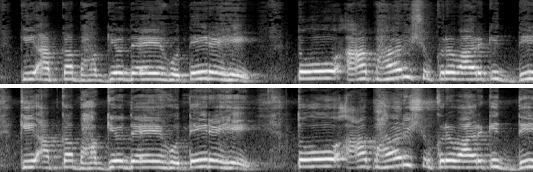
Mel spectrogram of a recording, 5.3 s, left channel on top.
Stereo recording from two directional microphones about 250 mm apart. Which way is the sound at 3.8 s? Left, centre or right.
Centre.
